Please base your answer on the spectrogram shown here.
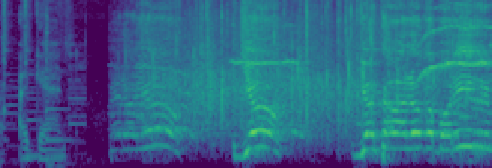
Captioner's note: speaking Spanish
